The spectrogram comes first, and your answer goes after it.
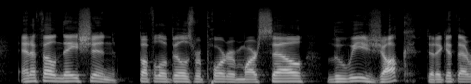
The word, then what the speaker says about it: Marcel Louis-Jacques: joined today by nfl nation buffalo bills reporter marcel louis jacques did i get that right there yeah you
